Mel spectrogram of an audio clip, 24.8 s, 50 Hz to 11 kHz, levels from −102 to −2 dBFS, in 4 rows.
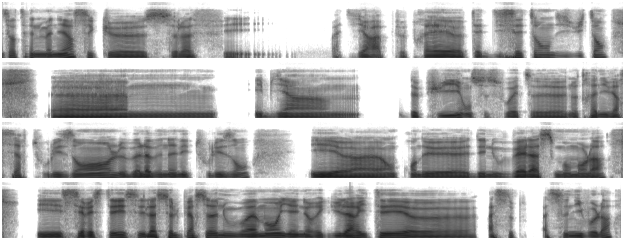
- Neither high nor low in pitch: No, very low, 90 Hz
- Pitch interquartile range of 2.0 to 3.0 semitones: No, average, 3.5 semitones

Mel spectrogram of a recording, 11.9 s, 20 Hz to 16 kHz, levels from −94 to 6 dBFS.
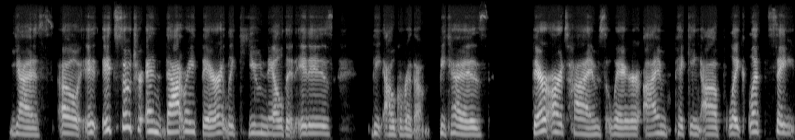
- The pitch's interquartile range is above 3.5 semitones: Yes, average, 4.0 semitones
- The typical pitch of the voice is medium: No, high, 200 Hz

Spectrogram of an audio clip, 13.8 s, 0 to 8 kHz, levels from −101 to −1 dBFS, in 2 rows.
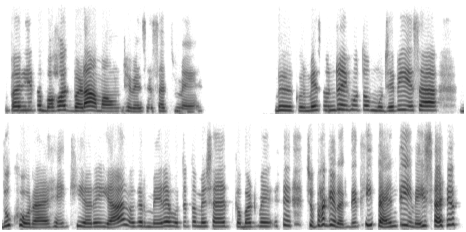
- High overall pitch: Yes, very high, 280 Hz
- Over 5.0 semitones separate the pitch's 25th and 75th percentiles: No, average, 3.4 semitones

